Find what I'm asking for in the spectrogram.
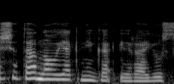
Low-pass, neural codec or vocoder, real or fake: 7.2 kHz; codec, 16 kHz, 8 kbps, FreqCodec, smaller model; fake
